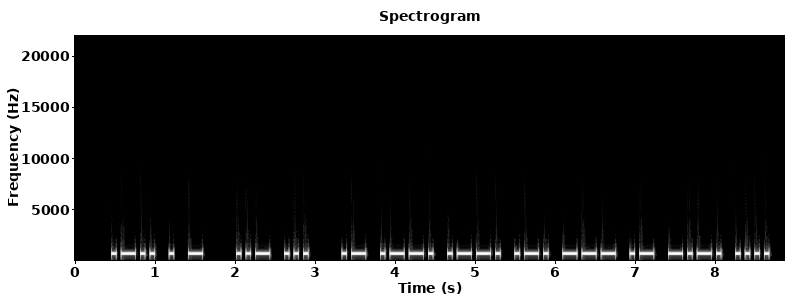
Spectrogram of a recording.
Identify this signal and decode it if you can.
Morse code, heard as a keyed tone, about 20 wpm, 700 Hz. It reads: LET US APPROACH
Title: Sentences from Top 1000 Words - Review Part 6 - 20wpm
